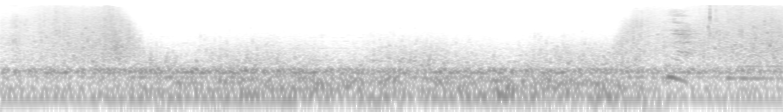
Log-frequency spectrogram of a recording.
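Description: Muffled, rumbling underwater sound swells around a diver.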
